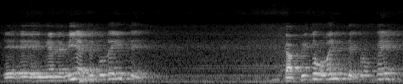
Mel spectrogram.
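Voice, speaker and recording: High-voiced male preacher in echoey hall. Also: moderate pace. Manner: emphatic preaching with rhetorical questions and a repeated refrain. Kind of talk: sermon. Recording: very echoey church hall, faint noise.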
